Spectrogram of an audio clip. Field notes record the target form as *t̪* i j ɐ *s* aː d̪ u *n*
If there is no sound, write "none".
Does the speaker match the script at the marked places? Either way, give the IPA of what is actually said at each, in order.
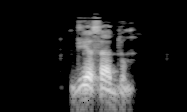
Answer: d̪, s, m

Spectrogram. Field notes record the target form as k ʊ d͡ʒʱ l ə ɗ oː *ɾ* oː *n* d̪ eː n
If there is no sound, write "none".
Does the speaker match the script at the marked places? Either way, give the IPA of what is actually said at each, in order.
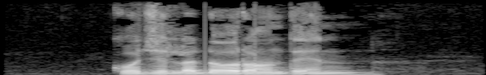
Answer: ɾ, n

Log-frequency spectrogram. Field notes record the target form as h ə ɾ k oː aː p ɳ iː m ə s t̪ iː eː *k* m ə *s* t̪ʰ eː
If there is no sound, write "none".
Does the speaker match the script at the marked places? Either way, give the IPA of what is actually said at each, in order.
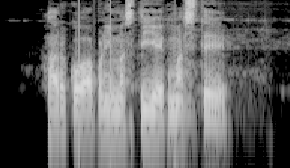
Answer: k, s

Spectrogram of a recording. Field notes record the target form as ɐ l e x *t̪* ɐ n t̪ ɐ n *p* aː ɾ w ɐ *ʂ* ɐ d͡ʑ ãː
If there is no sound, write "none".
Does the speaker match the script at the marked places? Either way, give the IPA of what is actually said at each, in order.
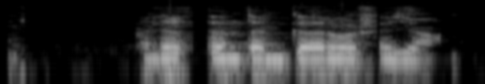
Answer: t̪, k, ʂ

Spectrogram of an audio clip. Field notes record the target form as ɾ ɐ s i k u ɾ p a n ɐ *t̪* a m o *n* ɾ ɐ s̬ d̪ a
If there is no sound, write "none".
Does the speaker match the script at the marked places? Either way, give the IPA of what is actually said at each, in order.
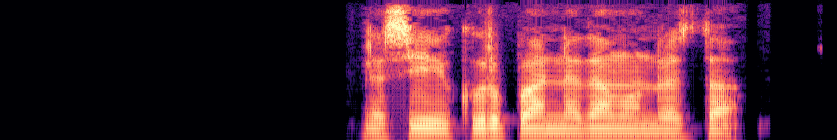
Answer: d̪, n

